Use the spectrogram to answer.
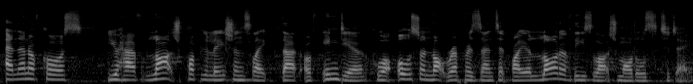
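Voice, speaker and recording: A woman from Malaysia with a British accent, speaking as a panelist and explaining her points in a measured way. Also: medium pitch, fairly bright tone, a little hiss or hum. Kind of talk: conference panel talk.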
